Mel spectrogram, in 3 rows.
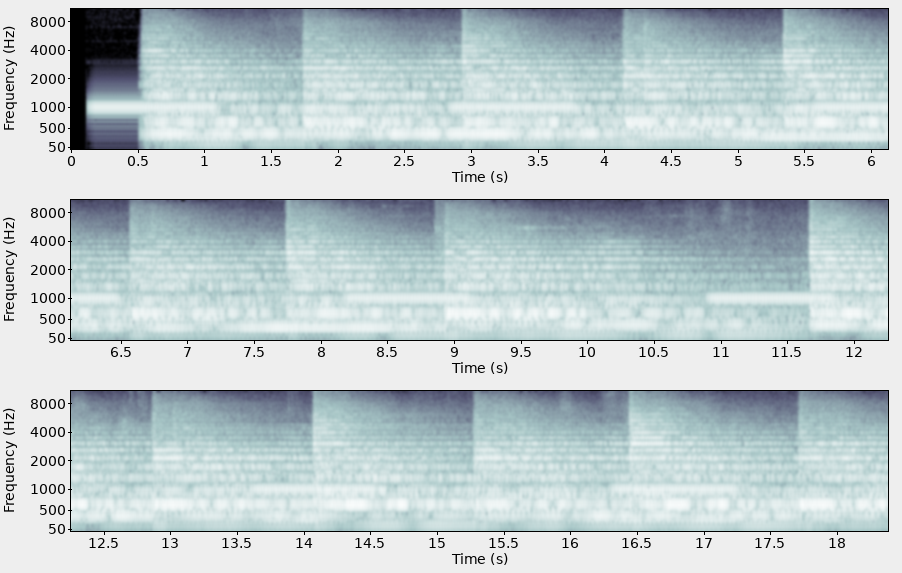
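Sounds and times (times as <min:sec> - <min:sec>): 
church bell: 0:00.5 - 0:18.3.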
